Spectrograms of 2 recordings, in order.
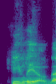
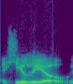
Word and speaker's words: Hylio: Yeah, it's spelled Hylio, so I don't blame you for thinking that. But yeah, Hylio, it's named for the Greek god of the sun, Helios, actually.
